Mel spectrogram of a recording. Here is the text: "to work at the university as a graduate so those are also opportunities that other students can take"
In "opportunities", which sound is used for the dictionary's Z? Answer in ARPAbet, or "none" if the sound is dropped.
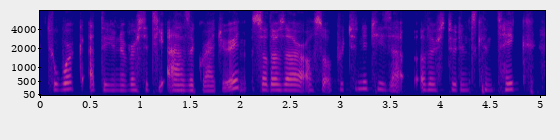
Z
